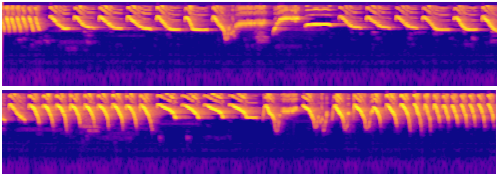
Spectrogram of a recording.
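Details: Canary singing long ornate phrases as a lesson for young canaries: a continuous stream of fast falling whistled notes, brief varied slurs, and accelerating rapid trills toward the end.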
